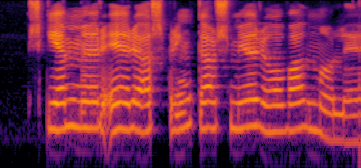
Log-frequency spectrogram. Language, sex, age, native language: Icelandic, male, 11, Icelandic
